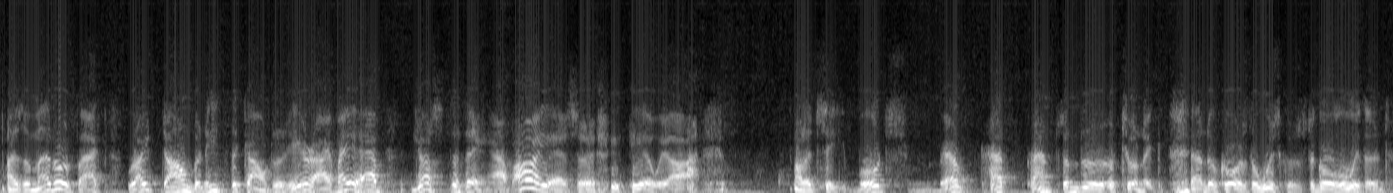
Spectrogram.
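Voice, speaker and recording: Slow, genial folksy shopkeeper. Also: male voice, a little high, wildly swooping pitch. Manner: drawn-out, hesitant, chuckling patter. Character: genial, folksy, unhurried old-fashioned male shopkeeper. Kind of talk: old-time radio drama acting. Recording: muffled, noisy 1970s radio recording.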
